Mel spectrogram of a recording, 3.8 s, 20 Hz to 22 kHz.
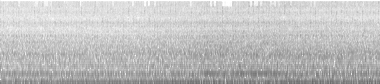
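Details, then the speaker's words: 2011 BMW 135i on a pre-purchase inspection, no engine lights on, heard at the exhaust: smooth, steady idle with no knocks, ticks or misses, and revs holding even. Healthy, quiet idle. "so you can hear the engine purrs nicely at the exhaust Oh smoke any issues like that under the hood we find it it's running nice and quietly no real issues"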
